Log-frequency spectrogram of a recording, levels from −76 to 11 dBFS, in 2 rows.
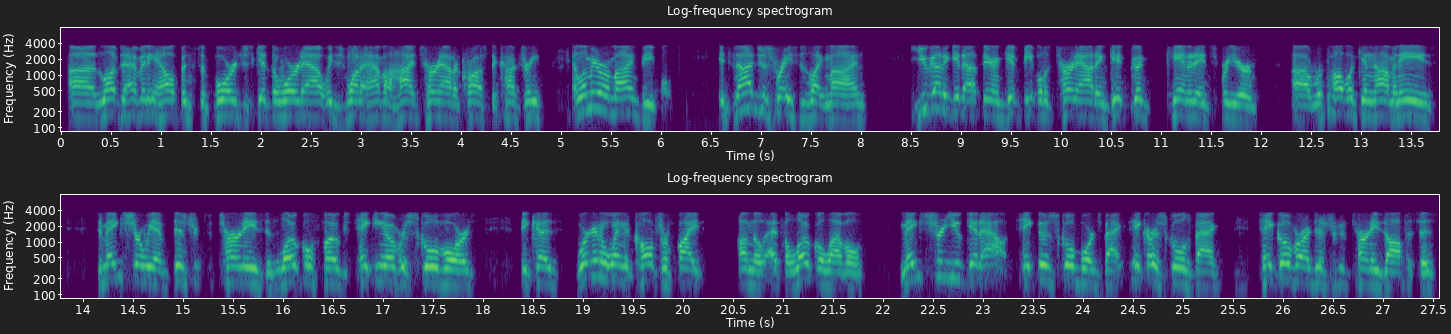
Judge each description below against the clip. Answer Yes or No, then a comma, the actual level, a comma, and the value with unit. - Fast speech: Yes, fast, 230 wpm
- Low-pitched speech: No, medium, 165 Hz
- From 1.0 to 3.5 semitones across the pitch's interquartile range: Yes, average, 2.8 semitones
